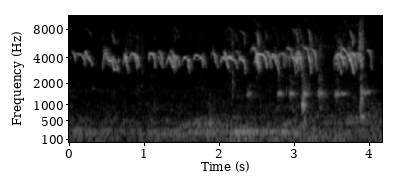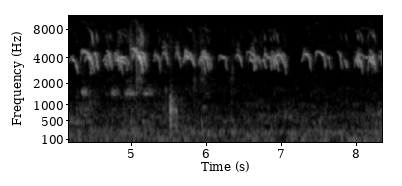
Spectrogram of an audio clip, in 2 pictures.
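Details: Baby chicks pecking and scratching, with a steady stream of high rising-and-falling peeps, about one and a half per second, and soft tapping and scratching sounds underneath.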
